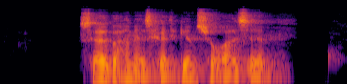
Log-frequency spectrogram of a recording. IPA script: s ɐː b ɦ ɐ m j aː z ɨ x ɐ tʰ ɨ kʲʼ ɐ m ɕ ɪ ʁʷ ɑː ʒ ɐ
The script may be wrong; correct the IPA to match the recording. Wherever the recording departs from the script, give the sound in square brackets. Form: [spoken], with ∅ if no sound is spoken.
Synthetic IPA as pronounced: s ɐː b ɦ ɐ m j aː z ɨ x ɐ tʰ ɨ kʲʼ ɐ m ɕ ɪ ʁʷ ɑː [z] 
